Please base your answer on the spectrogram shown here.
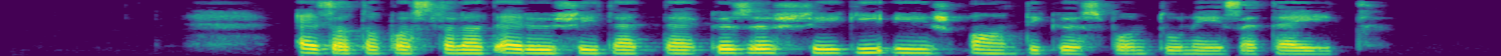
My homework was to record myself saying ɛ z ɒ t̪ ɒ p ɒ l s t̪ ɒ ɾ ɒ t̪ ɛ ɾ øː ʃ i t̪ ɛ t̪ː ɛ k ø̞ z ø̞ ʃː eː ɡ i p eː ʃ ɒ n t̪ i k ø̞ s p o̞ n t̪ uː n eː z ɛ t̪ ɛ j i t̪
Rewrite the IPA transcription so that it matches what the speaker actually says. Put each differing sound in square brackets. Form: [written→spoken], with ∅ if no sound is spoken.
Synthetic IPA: ɛ z ɒ t̪ ɒ p ɒ [l→∅] s t̪ ɒ [ɾ→l] ɒ t̪ ɛ ɾ øː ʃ [i→iː] t̪ ɛ t̪ː ɛ k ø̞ z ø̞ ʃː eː ɡ i [p→ʔ] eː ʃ ɒ n t̪ i k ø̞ s p o̞ n t̪ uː n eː z ɛ t̪ ɛ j i t̪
